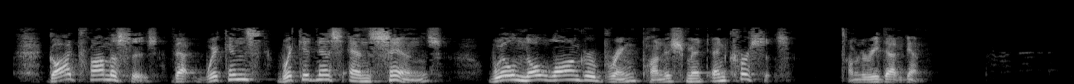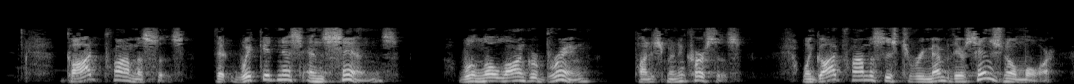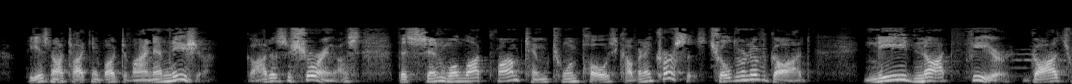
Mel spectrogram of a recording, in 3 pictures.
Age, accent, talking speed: 60-79, American, 130 wpm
